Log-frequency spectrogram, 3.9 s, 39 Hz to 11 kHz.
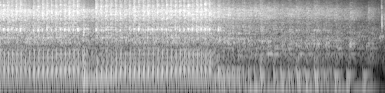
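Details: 1976 Honda Z50J1 Monkey after points work, just restarted with recently fitted new carb possibly untuned: small single idles with uneven, stumbling beats about three to four a second, then falters; misfiring from incorrect points gap.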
